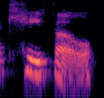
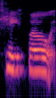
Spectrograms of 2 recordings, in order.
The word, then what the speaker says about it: CAFO: So it could be pronounced CAFO, it could be pronounced CAFO. I actually did some research on this when I started this project because I wanted to make sure I was saying it right, and found that it's just kind of a regional thing that it's pronounced both ways and it's correct.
